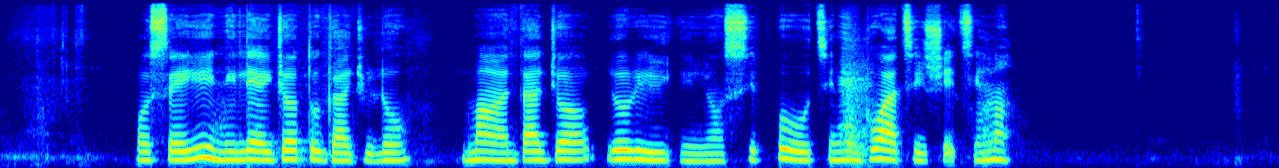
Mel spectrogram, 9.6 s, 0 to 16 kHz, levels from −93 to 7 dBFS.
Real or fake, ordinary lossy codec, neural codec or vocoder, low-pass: fake; AAC, 96 kbps; codec, 44.1 kHz, 3.4 kbps, Pupu-Codec; 14.4 kHz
